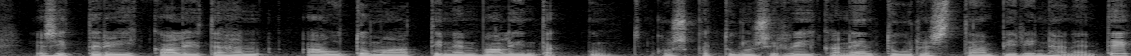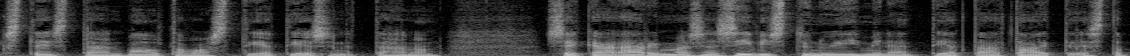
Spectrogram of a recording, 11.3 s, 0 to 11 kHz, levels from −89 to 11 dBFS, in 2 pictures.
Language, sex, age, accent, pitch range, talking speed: Finnish, female, 30-49, native, 135-150 Hz, 145 wpm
